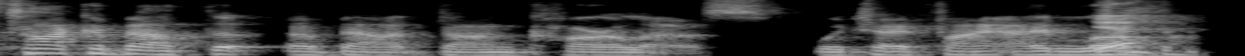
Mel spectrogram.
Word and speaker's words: Carlos: then you in it in french you have to think carlos carlos and with the oh with the accent on the last syllable so it does change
